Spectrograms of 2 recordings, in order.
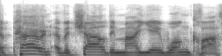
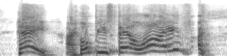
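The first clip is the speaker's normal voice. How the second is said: very high, sing-song, swooping, botched put-on Dutch accent; 12 semitones higher than usual. Trying to show a Borat voice after being told it creeps in: failed Borat impression. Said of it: "well that wasn't really Borat".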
